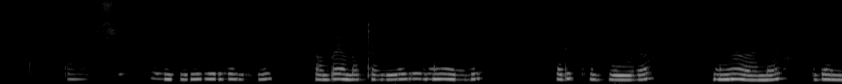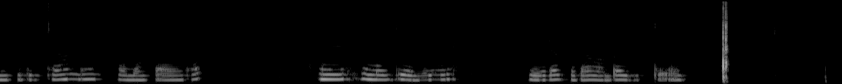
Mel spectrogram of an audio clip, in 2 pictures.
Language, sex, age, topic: Kinyarwanda, female, 25-35, health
